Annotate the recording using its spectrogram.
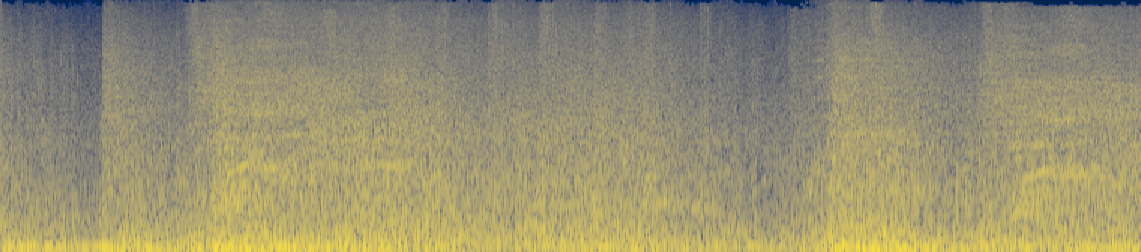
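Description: Magical blasts roar and crackle.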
